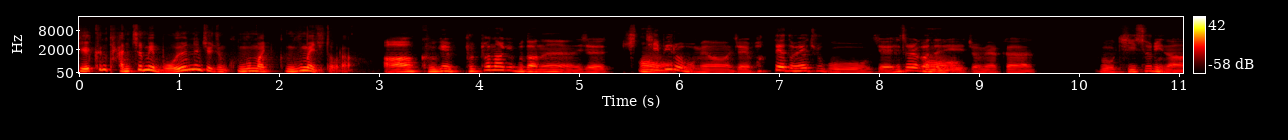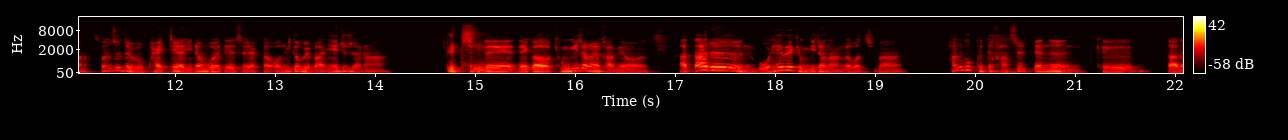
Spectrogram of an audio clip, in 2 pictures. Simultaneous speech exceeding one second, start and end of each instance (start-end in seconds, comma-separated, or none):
none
